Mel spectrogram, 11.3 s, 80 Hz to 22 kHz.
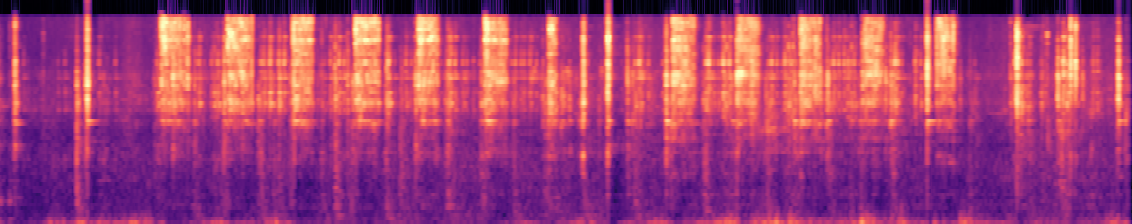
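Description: Ratcheting 5/8-inch wrench clicking in repeated short strokes as it tightens a nut onto a bolt.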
